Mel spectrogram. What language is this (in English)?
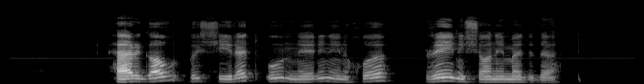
Kurdish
